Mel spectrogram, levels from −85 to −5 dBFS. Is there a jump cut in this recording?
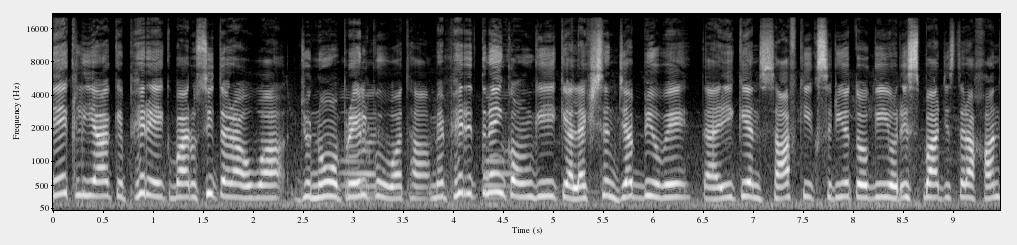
yes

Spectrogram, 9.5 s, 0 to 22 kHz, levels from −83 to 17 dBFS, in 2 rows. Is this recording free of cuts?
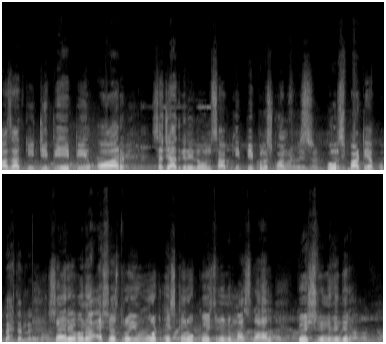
no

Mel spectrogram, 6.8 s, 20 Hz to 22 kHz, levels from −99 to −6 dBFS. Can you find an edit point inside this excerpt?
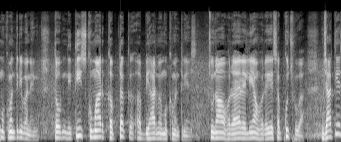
yes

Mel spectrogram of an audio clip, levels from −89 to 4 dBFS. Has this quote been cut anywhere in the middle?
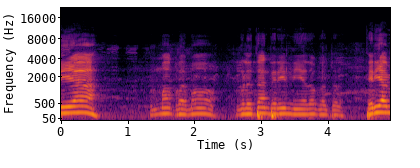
no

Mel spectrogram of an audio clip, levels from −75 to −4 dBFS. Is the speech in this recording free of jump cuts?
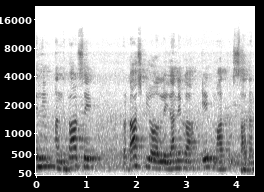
yes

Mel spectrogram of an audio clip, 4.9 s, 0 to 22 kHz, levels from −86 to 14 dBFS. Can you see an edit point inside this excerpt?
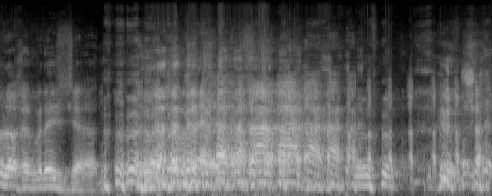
no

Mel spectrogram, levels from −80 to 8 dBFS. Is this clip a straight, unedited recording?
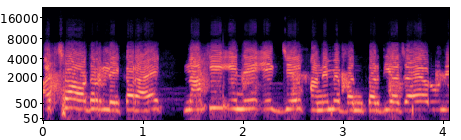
yes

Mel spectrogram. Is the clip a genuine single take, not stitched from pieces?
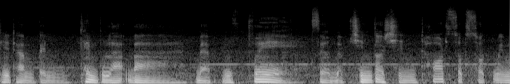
yes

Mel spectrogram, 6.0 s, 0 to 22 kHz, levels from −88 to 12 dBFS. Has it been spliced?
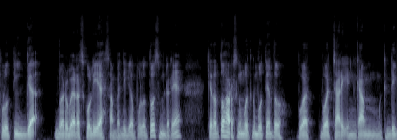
no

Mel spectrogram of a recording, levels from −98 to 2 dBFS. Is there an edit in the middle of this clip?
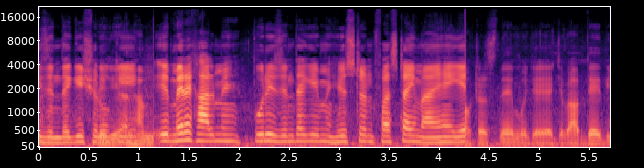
yes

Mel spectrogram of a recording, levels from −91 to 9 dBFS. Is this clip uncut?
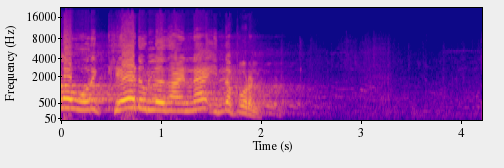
yes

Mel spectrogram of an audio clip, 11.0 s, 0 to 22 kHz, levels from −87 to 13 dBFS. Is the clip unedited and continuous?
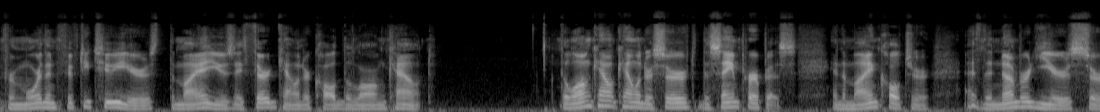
no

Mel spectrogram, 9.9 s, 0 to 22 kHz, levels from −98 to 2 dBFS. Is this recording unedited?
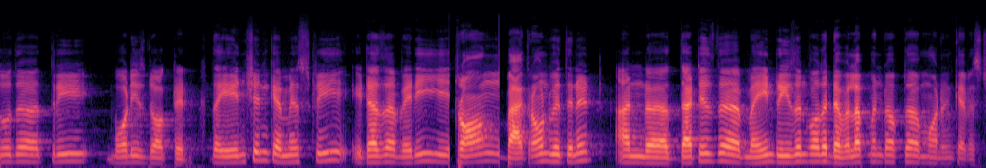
no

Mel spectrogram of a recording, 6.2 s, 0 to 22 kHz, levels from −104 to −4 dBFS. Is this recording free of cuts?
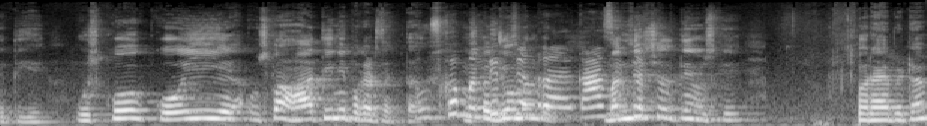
no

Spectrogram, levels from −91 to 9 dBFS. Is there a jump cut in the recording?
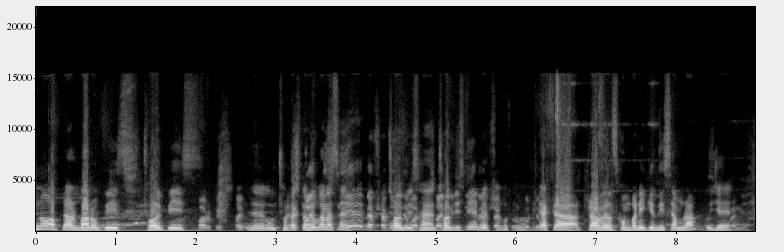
yes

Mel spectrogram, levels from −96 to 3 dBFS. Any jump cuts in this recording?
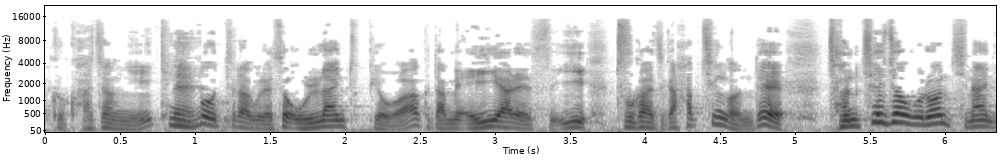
yes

